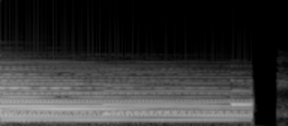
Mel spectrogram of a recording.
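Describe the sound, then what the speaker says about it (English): A single sustained sampled piano chord from a production, ringing evenly for under two seconds before an abrupt fade-cut, alone and fairly loud. "Next up is this pause piano sample,"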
